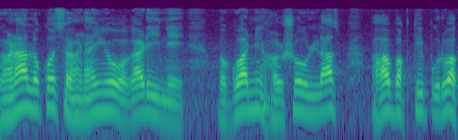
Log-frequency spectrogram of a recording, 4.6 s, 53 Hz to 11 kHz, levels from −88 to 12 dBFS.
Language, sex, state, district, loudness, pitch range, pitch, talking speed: Gujarati, male, Gujarat, Gandhinagar, -19 LUFS, 140-170 Hz, 155 Hz, 90 wpm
